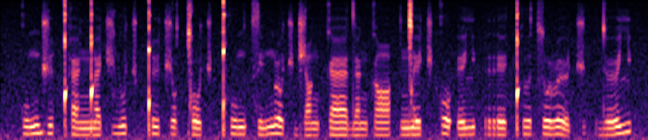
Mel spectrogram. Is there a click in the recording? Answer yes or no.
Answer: yes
